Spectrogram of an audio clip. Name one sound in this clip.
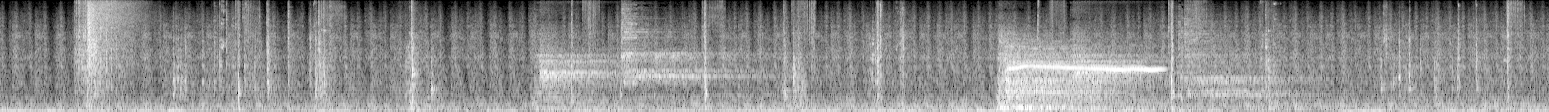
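Metal parts clank and rattle as an engine is worked on.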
